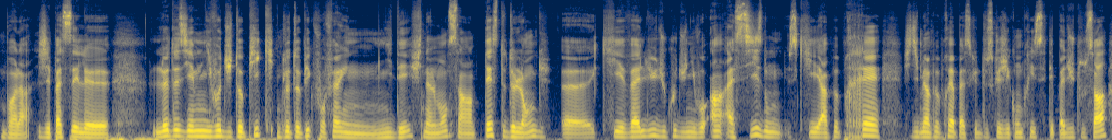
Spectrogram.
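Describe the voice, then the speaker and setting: A French teenage boy in his late teens, a YouTuber, chats casually to camera with lots of fillers and self-corrections. His voice sits at medium pitch with a moderate pace and no room sound.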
